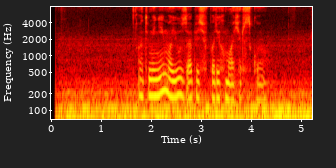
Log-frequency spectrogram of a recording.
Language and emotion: Russian, neutral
